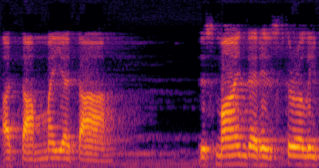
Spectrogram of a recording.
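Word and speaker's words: atammayatā: So please be patient and learn the Pali word adhammayata. Adhammayata, A-T-A-M-M-A-Y-A-T, long A, adhammayata.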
